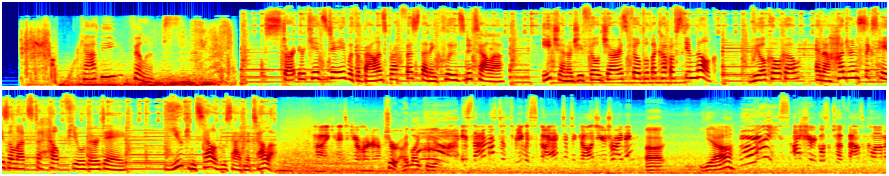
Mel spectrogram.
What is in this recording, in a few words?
radio commercials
